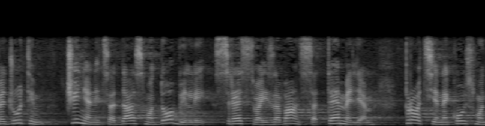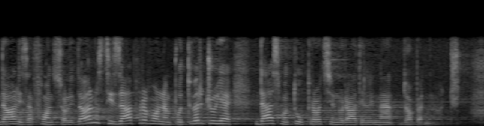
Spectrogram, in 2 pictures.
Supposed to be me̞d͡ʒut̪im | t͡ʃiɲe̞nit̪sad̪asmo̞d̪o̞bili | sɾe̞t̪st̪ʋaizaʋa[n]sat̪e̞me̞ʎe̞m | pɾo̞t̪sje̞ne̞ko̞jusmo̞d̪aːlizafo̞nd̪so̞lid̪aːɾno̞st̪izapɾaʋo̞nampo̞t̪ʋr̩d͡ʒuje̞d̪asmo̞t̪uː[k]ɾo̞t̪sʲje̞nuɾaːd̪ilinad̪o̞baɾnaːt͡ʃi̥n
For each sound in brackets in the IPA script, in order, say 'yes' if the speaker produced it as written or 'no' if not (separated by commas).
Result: yes, no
